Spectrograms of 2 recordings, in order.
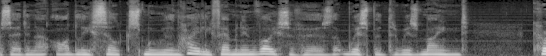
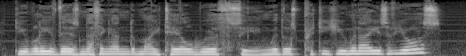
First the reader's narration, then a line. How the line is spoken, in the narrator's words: Zara asked in an oddly amused voice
